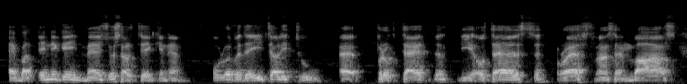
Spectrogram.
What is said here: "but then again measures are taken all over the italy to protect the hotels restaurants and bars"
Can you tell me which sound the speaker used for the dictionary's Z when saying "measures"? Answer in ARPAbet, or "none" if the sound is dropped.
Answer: S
